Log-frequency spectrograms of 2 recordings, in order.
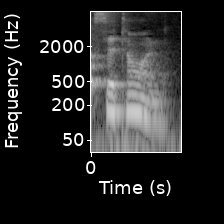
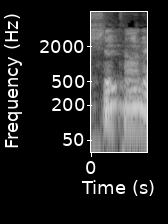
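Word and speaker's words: Šatan: That is Mirslava Satan. – Miroslav. – Yeah, it's pronounced Shaitan, I think.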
